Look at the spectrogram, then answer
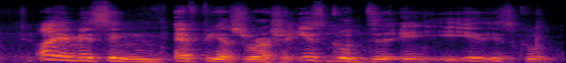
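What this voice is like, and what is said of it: Put-on Russian accent. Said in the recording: “My Russian accent.”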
